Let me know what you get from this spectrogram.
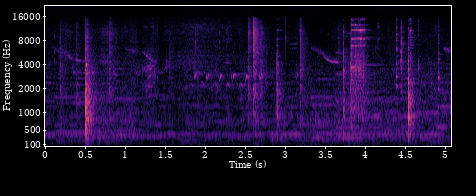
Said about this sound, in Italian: Tu cosa hai fatto oggi, piccolo amico pennuto?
